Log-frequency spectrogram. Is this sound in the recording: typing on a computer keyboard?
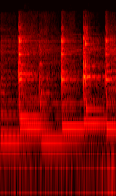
no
